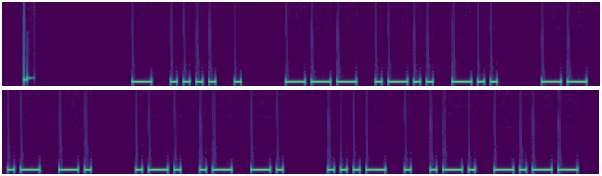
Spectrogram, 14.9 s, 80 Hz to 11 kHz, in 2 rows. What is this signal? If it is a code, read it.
Morse code, heard as a keyed tone, about 15 wpm, 700 Hz. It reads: THE OLD MAN RAN VERY
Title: Sentences from Top 1000 Words - Review Part 3 - 15wpm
